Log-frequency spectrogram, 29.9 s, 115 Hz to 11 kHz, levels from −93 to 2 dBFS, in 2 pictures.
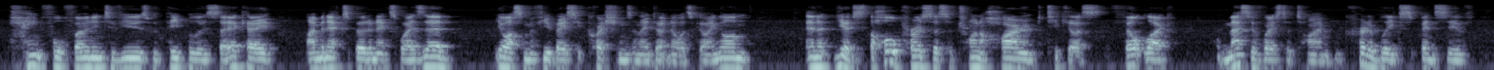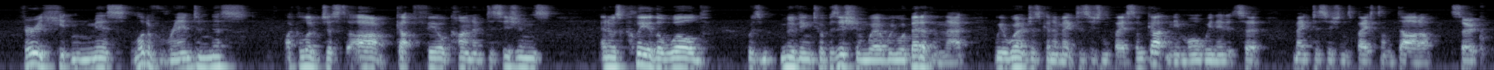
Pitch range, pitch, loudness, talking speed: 110-130 Hz, 120 Hz, -28 LUFS, 210 wpm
